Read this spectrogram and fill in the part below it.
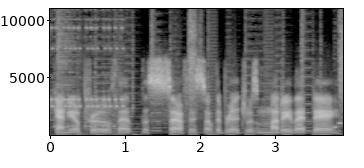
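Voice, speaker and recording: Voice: mid-range voice, monotone, measured pace, a bit bright, lightly acted. A performer voicing a smug, haughty male rival prosecutor in a fan dub of a courtroom game. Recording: music behind the voice.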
